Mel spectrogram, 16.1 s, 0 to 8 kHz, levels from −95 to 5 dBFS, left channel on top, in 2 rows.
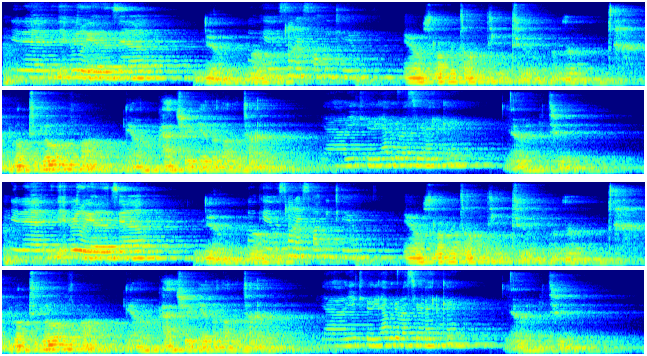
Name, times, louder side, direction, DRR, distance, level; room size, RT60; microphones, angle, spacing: voice 1, 0.0-1.8 3.1-4.5 8.6-8.7 9.0-9.1 11.9-13.7, right 2 dB, 40° right, 2 dB, 0.6 m, -31 dB
voice 2, 2.4-2.8 3.1-3.3 3.6-3.7 5.0-7.3 7.6-9.2 9.6-11.4 14.3-15.2, equal, 20° left, -2 dB, 1.0 m, -30 dB
10.5 x 3.6 x 5.3 m, 2.3 s
head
